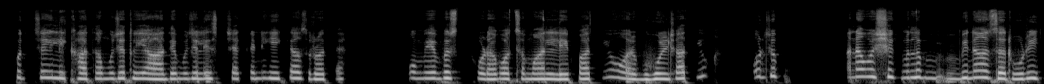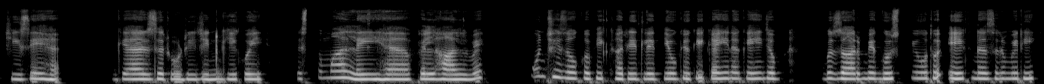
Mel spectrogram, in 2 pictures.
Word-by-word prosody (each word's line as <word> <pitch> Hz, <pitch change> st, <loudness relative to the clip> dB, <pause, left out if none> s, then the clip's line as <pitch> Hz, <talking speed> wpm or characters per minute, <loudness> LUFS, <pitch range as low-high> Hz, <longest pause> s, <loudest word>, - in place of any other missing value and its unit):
खुद 315 Hz, -, -7 dB
से 310 Hz, -, -3 dB
ही 310 Hz, -, 0 dB
लिखा 270 Hz, -2 st, 0 dB
था 265 Hz, -, -1 dB
मुझे 265 Hz, +1 st, -1 dB
तो 275 Hz, 0 st, -3 dB
याद 250 Hz, -2 st, +2 dB
है। 255 Hz, -, +2 dB
मुझे 260 Hz, +1 st, -2 dB
लिस्ट 270 Hz, 0 st, -2 dB
चेक 265 Hz, -2 st, -5 dB
करने 275 Hz, +1 st, -6 dB
की 280 Hz, -1 st, +1 dB
क्या 290 Hz, 0 st, -1 dB
ज़रूरत 245 Hz, -3 st, -2 dB
है? 255 Hz, -, -10 dB, 0.7 s
और 290 Hz, -, -6 dB
मैं 280 Hz, 0 st, -2 dB
बस 290 Hz, -1 st, +2 dB
थोड़ा-बहुत 255 Hz, -1 st, -1 dB
सामान 250 Hz, 0 st, +2 dB
ले 240 Hz, -1 st, +4 dB
पाती 255 Hz, +5 st, -1 dB
हूँ 335 Hz, -2 st, -7 dB
और 250 Hz, -3 st, +2 dB
भूल 250 Hz, +2 st, +3 dB
जाती 275 Hz, +6 st, -2 dB
हूँ 385 Hz, +2 st, -11 dB, 0.4 s
और 360 Hz, +1 st, -6 dB
जब 380 Hz, +1 st, -5 dB, 0.6 s
अनावश्यक 355 Hz, -1 st, +1 dB
मतलब 315 Hz, +1 st, 0 dB, 0.4 s
बिना 315 Hz, +2 st, +3 dB
ज़रूरी 265 Hz, +1 st, +3 dB
चीज़ें 245 Hz, +2 st, -1 dB
हैं, 230 Hz, -1 st, +3 dB, 0.6 s
ग़ैर-ज़रूरी 240 Hz, -1 st, +2 dB
जिनकी 235 Hz, 0 st, 0 dB
कोई 240 Hz, 0 st, 0 dB, 0.4 s
इस्तेमाल 305 Hz, +2 st, -1 dB
नहीं 240 Hz, 0 st, +4 dB
है 235 Hz, 0 st, +4 dB
फिलहाल 240 Hz, -2 st, +4 dB
में, 260 Hz, +6 st, 0 dB, 0.5 s
उन 380 Hz, +1 st, -9 dB
चीज़ों 305 Hz, -5 st, 0 dB
को 265 Hz, -, -1 dB
भी 270 Hz, 0 st, -3 dB
खरीद 255 Hz, -2 st, -1 dB
लेती 250 Hz, +1 st, -1 dB
हूँ 255 Hz, -, +1 dB
क्योंकि 255 Hz, -1 st, -2 dB
कहीं 275 Hz, 0 st, +1 dB
न 275 Hz, -1 st, -2 dB
कहीं 270 Hz, 0 st, -1 dB
जब 270 Hz, -2 st, 0 dB, 0.5 s
बाज़ार 260 Hz, -2 st, +3 dB
में 270 Hz, 0 st, +1 dB
घुसती 265 Hz, +2 st, 0 dB
हूँ 280 Hz, 0 st, -1 dB
तो 285 Hz, -, +1 dB
एक 265 Hz, -1 st, +4 dB
नज़र 265 Hz, 0 st, -1 dB
मेरी 270 Hz, 0 st, -1 dB
265 Hz, 185 wpm, -23 LUFS, 245-280 Hz, 0.7 s, ले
